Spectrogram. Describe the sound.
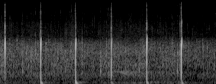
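Applause from a church service audience welcoming other campuses comes as seven evenly spaced, crisp claps over a faint, steady background hiss.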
